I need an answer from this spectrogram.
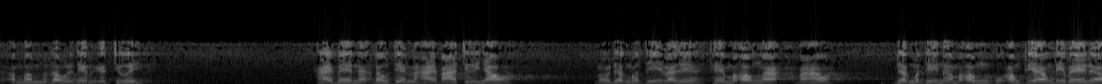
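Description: Monk, highish voice, rambling folksy sermon, echoey hall, dull lo-fi sound. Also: male voice. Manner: folksy storytelling, many fillers, laughs at own tales. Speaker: Buddhist monk. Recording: lo-fi recording with long hall reverb.

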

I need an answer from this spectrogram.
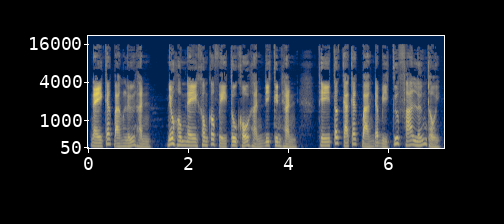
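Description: A man's voice: medium pitch, very animated, normal speed, no echo, studio quality, close to an everyday voice. A man voicing a band of scheming male robbers who talk in a plotting, admonishing way.

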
